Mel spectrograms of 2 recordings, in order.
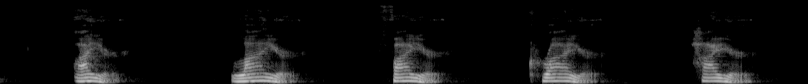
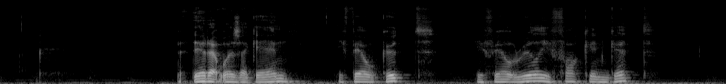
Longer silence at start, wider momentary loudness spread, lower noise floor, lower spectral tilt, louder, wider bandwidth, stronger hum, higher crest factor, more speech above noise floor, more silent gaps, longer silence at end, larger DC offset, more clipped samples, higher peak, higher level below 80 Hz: first, 0.75 s vs 0.05 s; second, 15 LU vs 20 LU; first, -79 dBFS vs -55 dBFS; first, -9 dB/octave vs -7.5 dB/octave; first, -24 LUFS vs -29 LUFS; about the same, 16.5 kHz vs 16 kHz; neither; about the same, 20 dB vs 18 dB; first, 56 dB vs 27 dB; neither; first, 0.55 s vs 0.1 s; neither; neither; first, -8 dBFS vs -12 dBFS; second, -68 dBFS vs -54 dBFS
